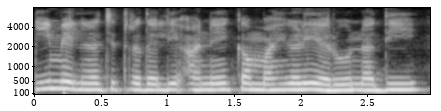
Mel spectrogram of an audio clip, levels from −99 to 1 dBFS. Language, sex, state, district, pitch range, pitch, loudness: Kannada, female, Karnataka, Bidar, 205-215 Hz, 210 Hz, -12 LUFS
